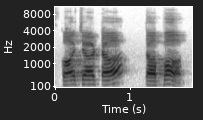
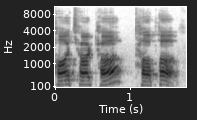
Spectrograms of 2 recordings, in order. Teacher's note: ये हमारी होती है अघोष।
